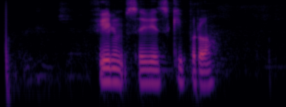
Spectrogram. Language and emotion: Russian, neutral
